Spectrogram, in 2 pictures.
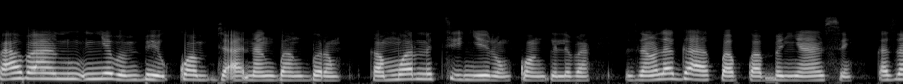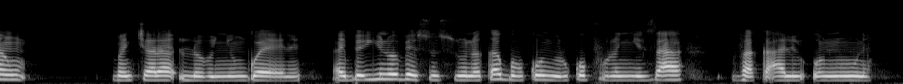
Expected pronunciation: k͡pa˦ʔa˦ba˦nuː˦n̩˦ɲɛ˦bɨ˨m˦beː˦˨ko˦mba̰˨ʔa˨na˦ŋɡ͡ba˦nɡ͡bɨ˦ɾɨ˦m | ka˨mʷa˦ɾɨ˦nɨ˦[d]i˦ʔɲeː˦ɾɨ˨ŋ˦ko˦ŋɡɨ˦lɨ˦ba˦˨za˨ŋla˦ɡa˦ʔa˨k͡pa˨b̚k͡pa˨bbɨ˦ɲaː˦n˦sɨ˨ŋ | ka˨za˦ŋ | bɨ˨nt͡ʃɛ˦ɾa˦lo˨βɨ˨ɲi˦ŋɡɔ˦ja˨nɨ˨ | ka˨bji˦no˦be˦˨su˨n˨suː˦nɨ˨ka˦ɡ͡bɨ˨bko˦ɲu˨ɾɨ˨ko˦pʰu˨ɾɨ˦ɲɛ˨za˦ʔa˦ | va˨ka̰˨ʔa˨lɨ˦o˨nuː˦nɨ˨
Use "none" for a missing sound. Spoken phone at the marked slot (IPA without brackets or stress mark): t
